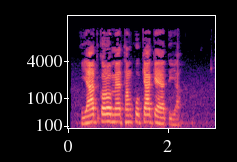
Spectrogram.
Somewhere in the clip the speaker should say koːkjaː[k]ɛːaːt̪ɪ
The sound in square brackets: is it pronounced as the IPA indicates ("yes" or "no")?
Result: yes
